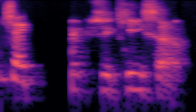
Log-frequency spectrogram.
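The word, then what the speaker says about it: Chaquico: Chikisa.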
